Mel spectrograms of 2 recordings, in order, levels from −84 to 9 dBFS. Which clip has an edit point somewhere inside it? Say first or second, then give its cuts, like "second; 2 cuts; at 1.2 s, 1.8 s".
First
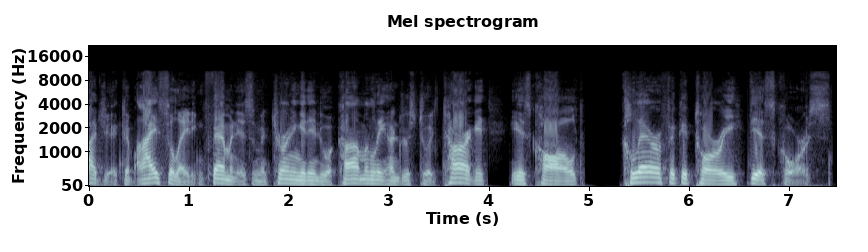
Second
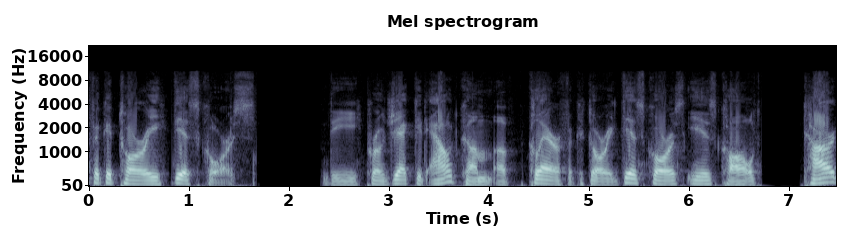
second; 1 cut; at 3.7 s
